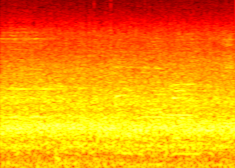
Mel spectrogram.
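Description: Basketball arena crowd cheering in a steady, loud roar of many voices, celebrating a game-winning basket at the buzzer.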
